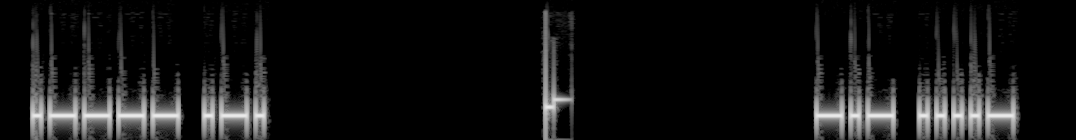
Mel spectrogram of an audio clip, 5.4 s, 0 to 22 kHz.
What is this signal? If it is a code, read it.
Morse code, heard as a keyed tone, about 28 wpm, 700 Hz. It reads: 1 R K 4
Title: Single-Letter Single-Number 28wpm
